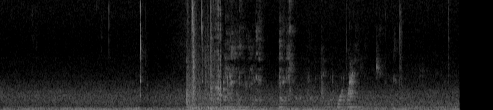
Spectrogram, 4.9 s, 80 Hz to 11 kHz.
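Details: 1975 Autocar truck with the engine off: irregular gurgling and bubbling with soft splashes as air works through the cooling system. Not the shutter stat (plugged); fuel in the oil is also confirmed by UV dye. Cause suspected, not confirmed.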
